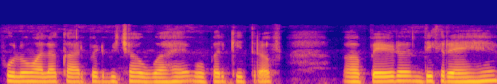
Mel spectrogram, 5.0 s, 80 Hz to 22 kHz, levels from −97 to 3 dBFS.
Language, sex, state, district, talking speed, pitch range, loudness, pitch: Hindi, female, Punjab, Fazilka, 170 wpm, 175-185 Hz, -16 LUFS, 180 Hz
